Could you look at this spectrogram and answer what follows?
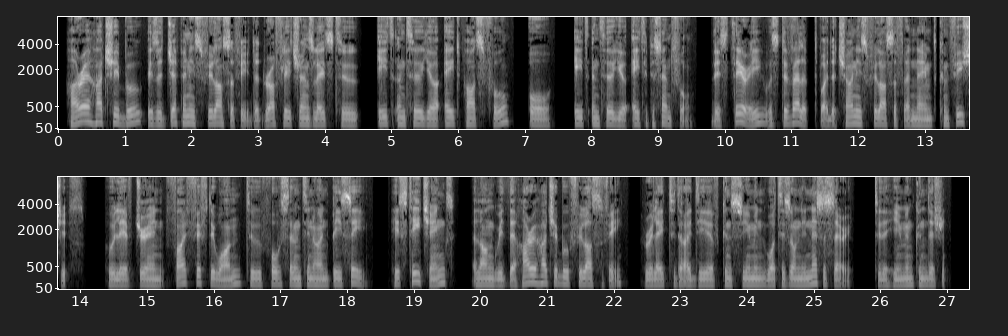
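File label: Farsi, male, English Sample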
